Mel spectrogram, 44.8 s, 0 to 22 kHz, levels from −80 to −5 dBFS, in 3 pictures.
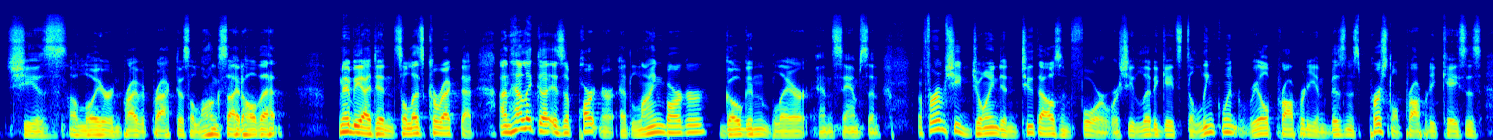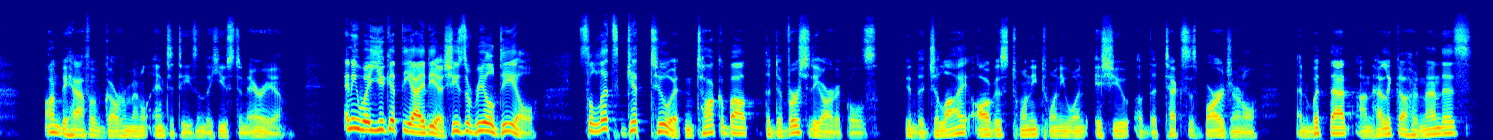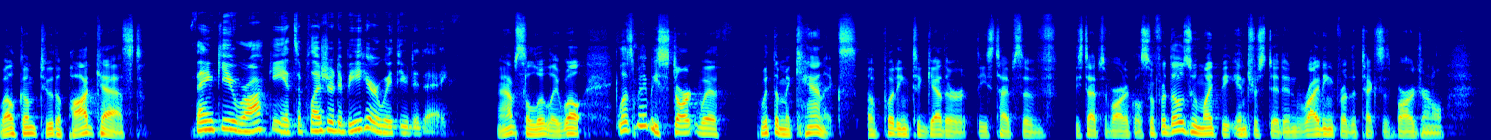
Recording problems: none

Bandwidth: 16 kHz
